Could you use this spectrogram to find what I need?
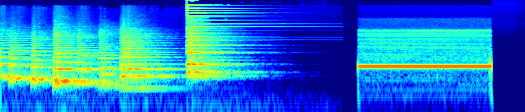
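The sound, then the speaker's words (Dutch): Telephone ringback tone while a call is being placed: a single long, steady mid-pitched tone holds for about two seconds after a pause, preceded by a few bright chiming notes that ring out and fade away. “En Joost ga ik nu bellen.”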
